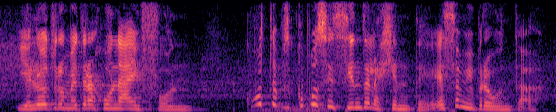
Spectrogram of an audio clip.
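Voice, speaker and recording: High-pitched female voice with light background noise. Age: 40s. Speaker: artist guest; guest. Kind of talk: casual chat. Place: studio. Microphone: handheld.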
